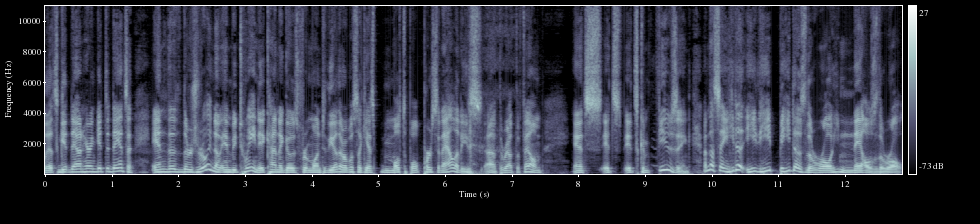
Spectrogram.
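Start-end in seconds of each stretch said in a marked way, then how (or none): 0.0-1.3 pitched-up, high, countrified bumpkin voice. Imitating Johnny's other accent in the film: country voice. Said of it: "sometimes he is kind of a countryman".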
